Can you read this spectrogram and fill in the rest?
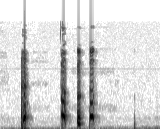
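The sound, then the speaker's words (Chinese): A baby hiccups four times: one sharp, breathy hic, a short pause, then three more in quick succession, followed by a faint click and silence. No talking. “会咕咕叫，咕咕咕咕，还打嗝，”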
